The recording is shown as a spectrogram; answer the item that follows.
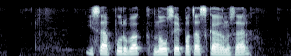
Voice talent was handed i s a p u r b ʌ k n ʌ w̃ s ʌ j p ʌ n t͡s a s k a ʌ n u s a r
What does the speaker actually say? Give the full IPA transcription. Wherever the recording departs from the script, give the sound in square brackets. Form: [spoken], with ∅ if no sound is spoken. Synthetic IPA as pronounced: i s a p u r b ʌ k n ʌ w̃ s ʌ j p ʌ [∅] t͡s a s k a ʌ n u s a r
